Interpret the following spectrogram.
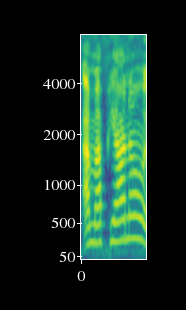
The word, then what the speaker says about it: amapiano: amapiano Mhm. Am I even pronouncing that correctly?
